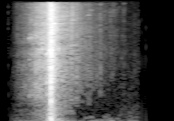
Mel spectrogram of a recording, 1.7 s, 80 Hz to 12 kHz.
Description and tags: Broken glass contained in a felt cloth. Wrapped up and shaken. Close miked with Rode NT-5s in X-Y configuration. Trimmed, DC removed, and normalized to -6 dB.
broken, glass, shake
